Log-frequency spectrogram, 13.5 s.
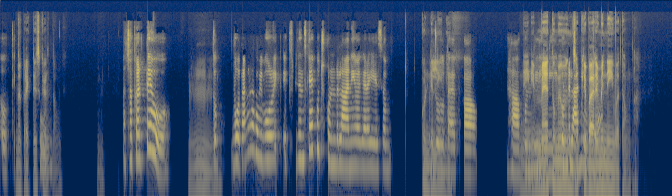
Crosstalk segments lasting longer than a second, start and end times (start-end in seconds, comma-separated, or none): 10.4-12.1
